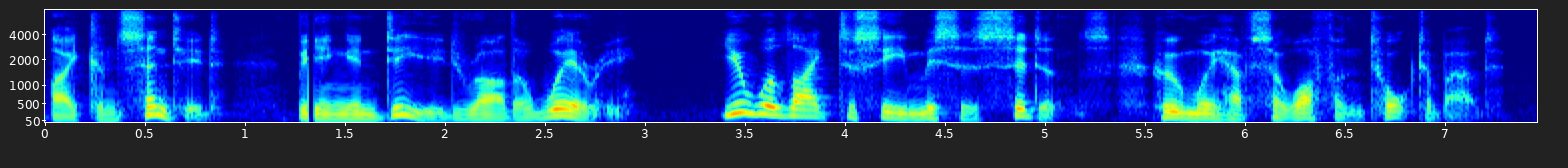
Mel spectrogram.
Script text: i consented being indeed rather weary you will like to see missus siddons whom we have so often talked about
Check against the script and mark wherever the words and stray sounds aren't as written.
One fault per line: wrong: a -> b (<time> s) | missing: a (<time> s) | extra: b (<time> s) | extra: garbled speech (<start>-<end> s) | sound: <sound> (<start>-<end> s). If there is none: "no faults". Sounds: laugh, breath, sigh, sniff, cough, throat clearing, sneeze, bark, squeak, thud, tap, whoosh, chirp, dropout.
sound: dropout (1.3-1.3 s)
